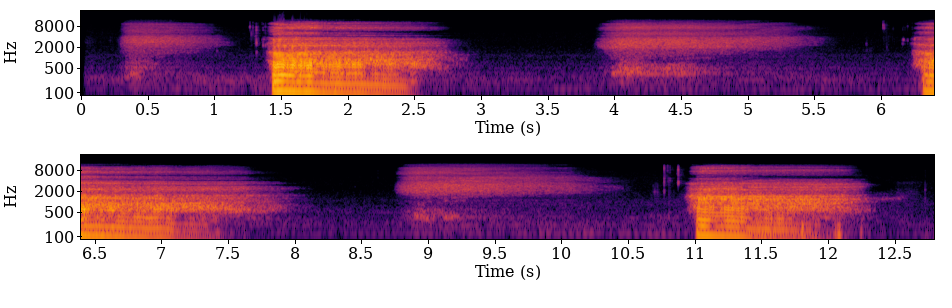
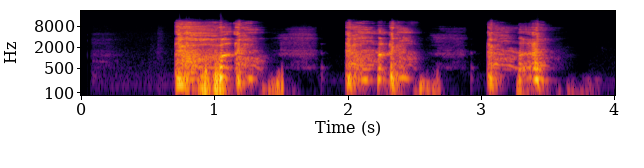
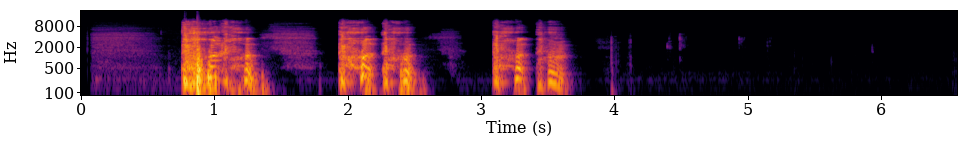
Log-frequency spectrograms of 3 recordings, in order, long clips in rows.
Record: {"exhalation_length": "12.8 s", "exhalation_amplitude": 32207, "exhalation_signal_mean_std_ratio": 0.43, "cough_length": "4.0 s", "cough_amplitude": 31934, "cough_signal_mean_std_ratio": 0.43, "three_cough_length": "6.6 s", "three_cough_amplitude": 32768, "three_cough_signal_mean_std_ratio": 0.3, "survey_phase": "beta (2021-08-13 to 2022-03-07)", "age": "18-44", "gender": "Male", "wearing_mask": "No", "symptom_runny_or_blocked_nose": true, "symptom_sore_throat": true, "symptom_fatigue": true, "symptom_fever_high_temperature": true, "symptom_headache": true, "symptom_onset": "3 days", "smoker_status": "Never smoked", "respiratory_condition_asthma": false, "respiratory_condition_other": false, "recruitment_source": "Test and Trace", "submission_delay": "1 day", "covid_test_result": "Positive", "covid_test_method": "RT-qPCR", "covid_ct_value": 17.3, "covid_ct_gene": "ORF1ab gene", "covid_ct_mean": 18.3, "covid_viral_load": "970000 copies/ml", "covid_viral_load_category": "Low viral load (10K-1M copies/ml)"}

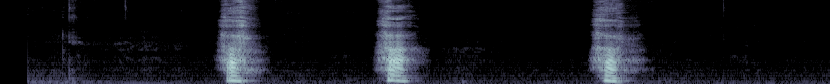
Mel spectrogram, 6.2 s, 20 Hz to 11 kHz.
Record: {"exhalation_length": "6.2 s", "exhalation_amplitude": 9955, "exhalation_signal_mean_std_ratio": 0.21, "survey_phase": "beta (2021-08-13 to 2022-03-07)", "age": "45-64", "gender": "Female", "wearing_mask": "No", "symptom_cough_any": true, "symptom_new_continuous_cough": true, "symptom_sore_throat": true, "smoker_status": "Ex-smoker", "respiratory_condition_asthma": false, "respiratory_condition_other": false, "recruitment_source": "Test and Trace", "submission_delay": "1 day", "covid_test_result": "Negative", "covid_test_method": "RT-qPCR"}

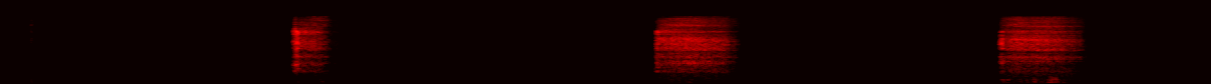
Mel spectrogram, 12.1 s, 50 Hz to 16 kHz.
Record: {"exhalation_length": "12.1 s", "exhalation_amplitude": 1040, "exhalation_signal_mean_std_ratio": 0.3, "survey_phase": "alpha (2021-03-01 to 2021-08-12)", "age": "18-44", "gender": "Male", "wearing_mask": "No", "symptom_none": true, "symptom_onset": "8 days", "smoker_status": "Never smoked", "respiratory_condition_asthma": false, "respiratory_condition_other": false, "recruitment_source": "REACT", "submission_delay": "1 day", "covid_test_result": "Negative", "covid_test_method": "RT-qPCR"}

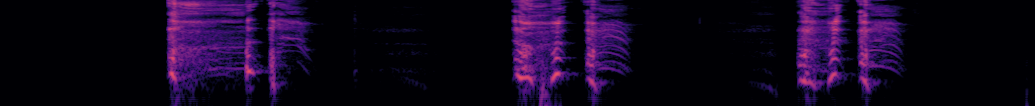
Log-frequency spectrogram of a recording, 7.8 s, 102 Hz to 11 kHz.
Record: {"three_cough_length": "7.8 s", "three_cough_amplitude": 13875, "three_cough_signal_mean_std_ratio": 0.36, "survey_phase": "beta (2021-08-13 to 2022-03-07)", "age": "45-64", "gender": "Female", "wearing_mask": "No", "symptom_cough_any": true, "symptom_runny_or_blocked_nose": true, "symptom_sore_throat": true, "symptom_fatigue": true, "symptom_fever_high_temperature": true, "symptom_headache": true, "symptom_other": true, "smoker_status": "Never smoked", "respiratory_condition_asthma": false, "respiratory_condition_other": false, "recruitment_source": "Test and Trace", "submission_delay": "2 days", "covid_test_result": "Positive", "covid_test_method": "LFT"}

